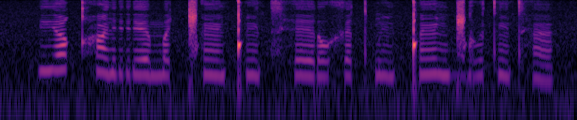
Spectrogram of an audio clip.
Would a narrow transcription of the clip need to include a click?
yes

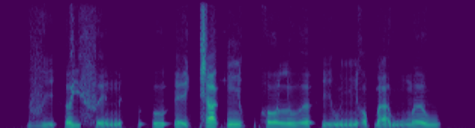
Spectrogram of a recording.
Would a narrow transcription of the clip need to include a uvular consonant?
no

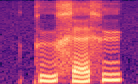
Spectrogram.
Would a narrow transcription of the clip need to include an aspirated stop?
no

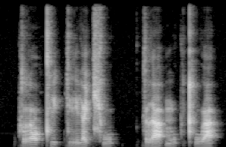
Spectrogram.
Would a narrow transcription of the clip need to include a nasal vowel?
no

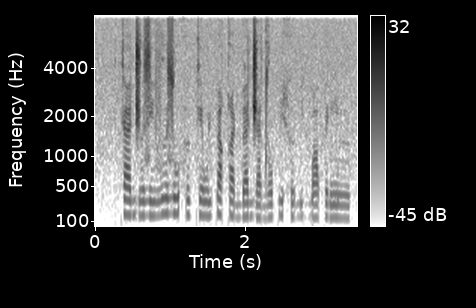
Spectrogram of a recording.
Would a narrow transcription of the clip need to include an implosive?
yes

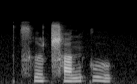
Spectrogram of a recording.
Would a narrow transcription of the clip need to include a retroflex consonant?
yes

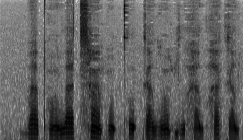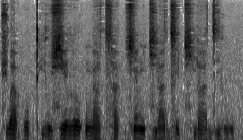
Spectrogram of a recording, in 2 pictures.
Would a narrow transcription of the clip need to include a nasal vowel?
yes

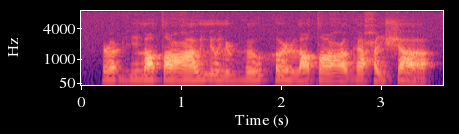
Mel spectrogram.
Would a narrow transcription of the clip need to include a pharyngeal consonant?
yes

